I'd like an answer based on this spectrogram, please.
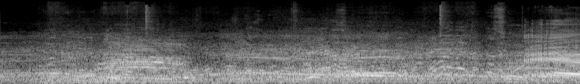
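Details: Cattle at a livestock market on 12 May, where a Comilla farmer buys small bull and heifer calves: drawn-out harmonic moos rise above a constant murmur of bargaining voices and crowd chatter.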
